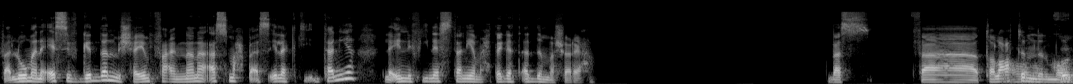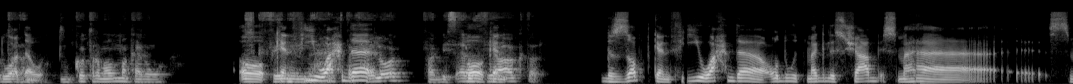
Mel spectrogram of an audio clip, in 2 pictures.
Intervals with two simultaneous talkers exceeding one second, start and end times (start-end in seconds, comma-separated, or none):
10.0-11.4, 13.2-14.6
